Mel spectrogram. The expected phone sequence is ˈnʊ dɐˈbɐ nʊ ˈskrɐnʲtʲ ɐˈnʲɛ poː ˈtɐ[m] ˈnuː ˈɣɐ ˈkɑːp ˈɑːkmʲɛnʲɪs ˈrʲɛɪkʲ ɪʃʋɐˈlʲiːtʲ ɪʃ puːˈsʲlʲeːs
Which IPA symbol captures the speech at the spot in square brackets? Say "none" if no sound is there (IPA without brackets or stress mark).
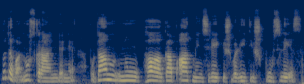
m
